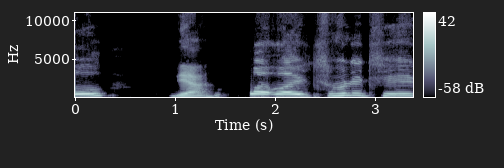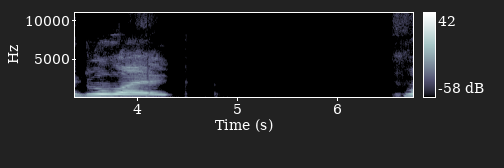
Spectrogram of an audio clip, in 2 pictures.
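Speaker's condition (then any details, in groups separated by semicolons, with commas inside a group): Cerebral palsy; speech delay in childhood, speech services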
